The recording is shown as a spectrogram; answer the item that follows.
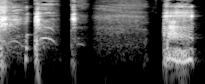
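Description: A person coughing in a short fit and clearing their throat, with one loud cough near the end.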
